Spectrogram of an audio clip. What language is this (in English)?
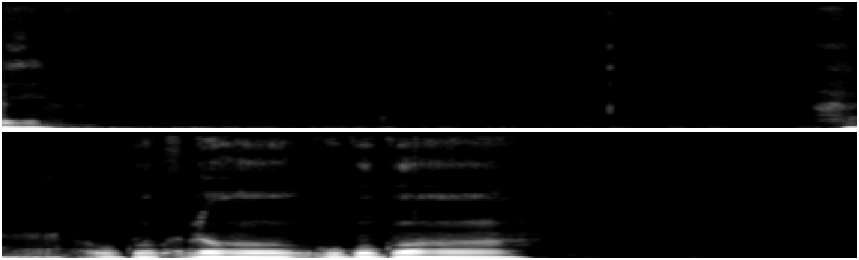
Ömie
